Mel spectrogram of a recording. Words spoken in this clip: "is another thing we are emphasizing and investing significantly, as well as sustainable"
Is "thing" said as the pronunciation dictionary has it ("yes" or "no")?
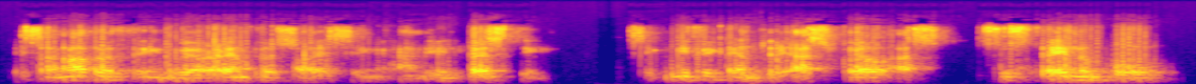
yes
